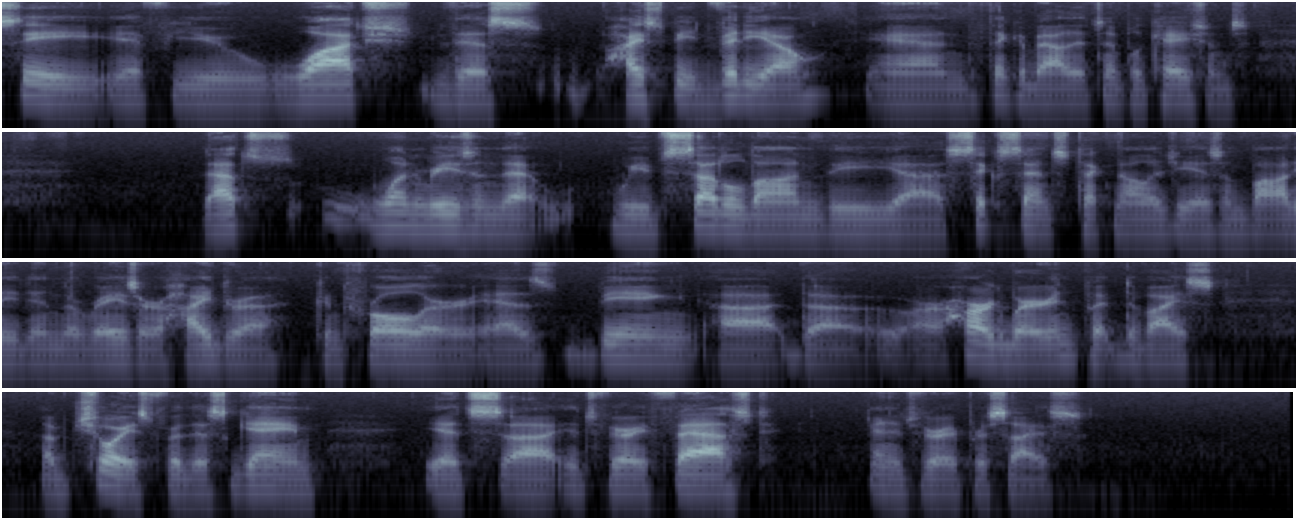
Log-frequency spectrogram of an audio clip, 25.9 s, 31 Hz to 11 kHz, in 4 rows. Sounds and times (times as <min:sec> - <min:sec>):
Speech: 0:00.0 - 0:06.2, 0:07.5 - 0:19.0, 0:19.6 - 0:24.9.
